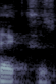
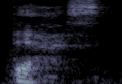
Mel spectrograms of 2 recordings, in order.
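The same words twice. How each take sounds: First: It is said with an English pronunciation. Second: It is said with a Spanish pronunciation. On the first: "I was going to go back to Texas" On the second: "in Spanish we call it Texas"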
